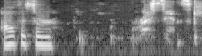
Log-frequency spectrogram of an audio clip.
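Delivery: whispered under the breath, hushed. Saying a name while another speaker listens: whispering. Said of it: "Why is she whispering?".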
